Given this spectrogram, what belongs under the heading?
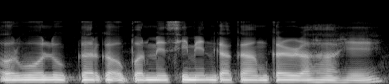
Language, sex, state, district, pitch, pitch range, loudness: Hindi, male, Arunachal Pradesh, Lower Dibang Valley, 105 Hz, 100-105 Hz, -12 LUFS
